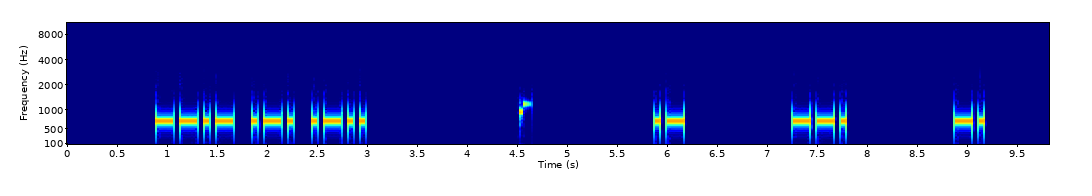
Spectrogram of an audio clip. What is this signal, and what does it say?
Morse code, heard as a keyed tone, about 20 wpm, spaced as for 10 wpm, 700 Hz. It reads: QRL AGN
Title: Top 90 QSO Elements - 6x Character Spacing - 20wpm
